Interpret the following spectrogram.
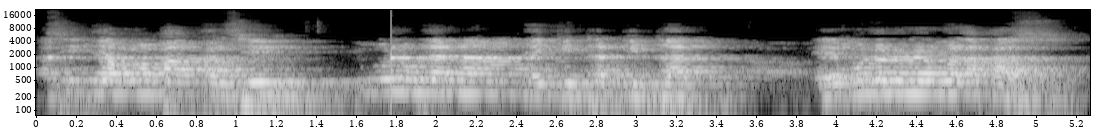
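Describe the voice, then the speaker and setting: A man's voice: very high voice, level tone, fairly quick, fairly bright tone, muffled recording. Man preaching in an echoey hall. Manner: conversational, with frequent tag questions and fillers. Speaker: lay preacher. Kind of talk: storytelling sermon. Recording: echoey hall, mic far off, faint noise.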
